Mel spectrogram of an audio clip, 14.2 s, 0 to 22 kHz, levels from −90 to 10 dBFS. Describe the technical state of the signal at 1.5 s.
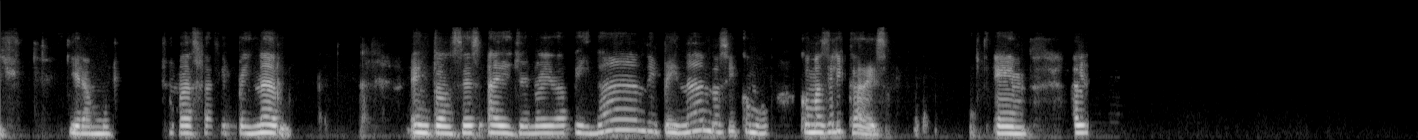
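At 1.5 s a call audio freeze (1.15–1.65 s) leaves near-silence: the last sound smears briefly into a fading buzz, likely a jitter-buffer underrun. The spectrogram shows a blank vertical gap before speech resumes.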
